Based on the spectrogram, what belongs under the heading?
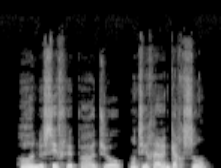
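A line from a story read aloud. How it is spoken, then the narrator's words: Exclaimed. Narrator (French): s'écria Amy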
